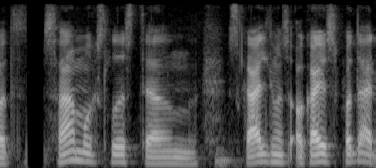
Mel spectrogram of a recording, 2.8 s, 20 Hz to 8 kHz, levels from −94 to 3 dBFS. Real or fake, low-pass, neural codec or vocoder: real; 7.2 kHz; none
